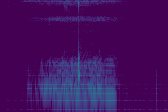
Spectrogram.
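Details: Sleeping dog snoring: a single low, rumbling snore.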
